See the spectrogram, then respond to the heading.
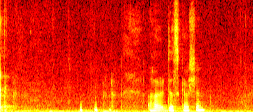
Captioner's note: chuckles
